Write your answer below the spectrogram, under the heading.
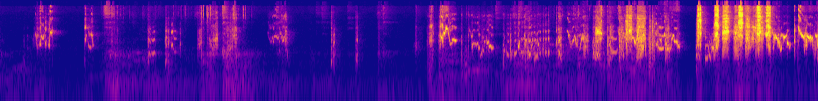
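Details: Happy budgerigars start with sparse, clipped chirps and clicks, then build into a loud continuous stream of raspy warbling chatter from several birds by the end.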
